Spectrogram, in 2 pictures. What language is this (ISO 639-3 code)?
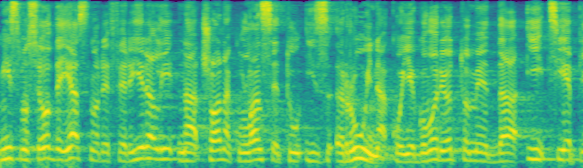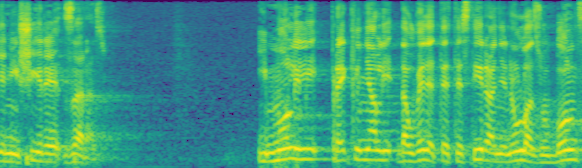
hrv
